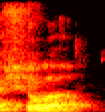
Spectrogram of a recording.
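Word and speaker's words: sure: कि शगर इसी तरह एस यू आर E show या शव इसका उच्चारण भी श होता है ना कि स इससे जुड़े जो शब्द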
